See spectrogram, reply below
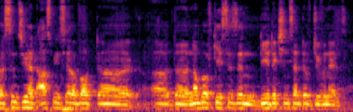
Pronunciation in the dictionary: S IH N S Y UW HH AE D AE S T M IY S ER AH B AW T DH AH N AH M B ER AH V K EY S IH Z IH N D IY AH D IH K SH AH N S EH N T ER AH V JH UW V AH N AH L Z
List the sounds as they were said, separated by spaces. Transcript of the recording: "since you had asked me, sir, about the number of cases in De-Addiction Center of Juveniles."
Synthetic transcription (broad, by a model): S IH N S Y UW HH AE D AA S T M IY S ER AH B AW T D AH N AH M B ER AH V K EY S IH Z IH N D IY AH D IH K SH AH N S EH N T ER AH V JH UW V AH N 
